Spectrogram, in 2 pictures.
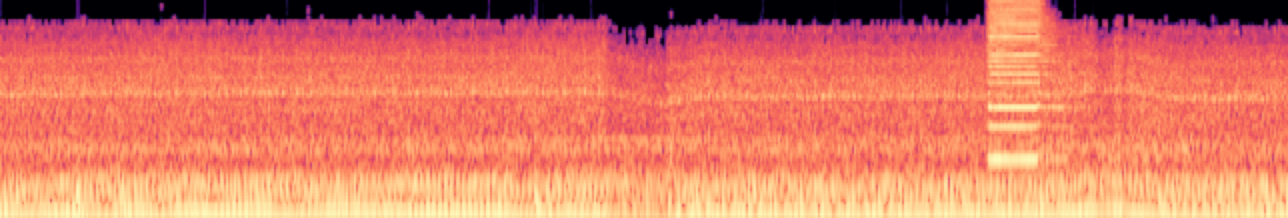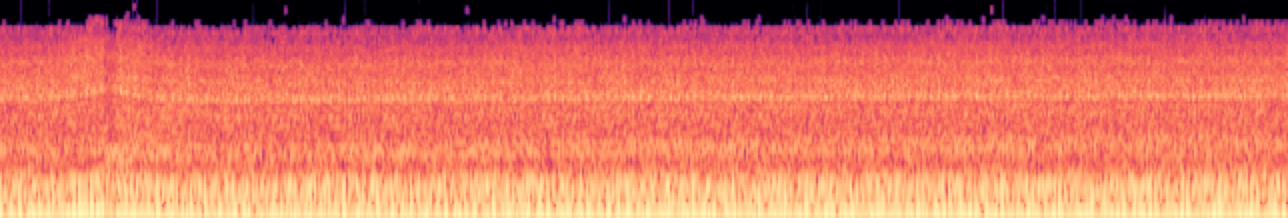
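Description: A truck's diesel engine rumbles steadily from inside the cab.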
